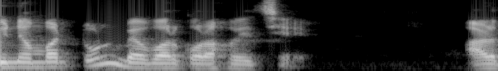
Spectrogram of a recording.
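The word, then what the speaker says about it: 活: তারপরে হুয়া, হুয়া, এই শব্দটাতে চাইনিজের 2 নাম্বার টোন ব্যবহার করা হয়েছে। 2 নাম্বার টোন উচ্চারণের নিয়ম হচ্ছে নিচ থেকে উপরে। এই শব্দটা উচ্চারণ করার সময় নিচ থেকে উপর দিকে উঠবে।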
